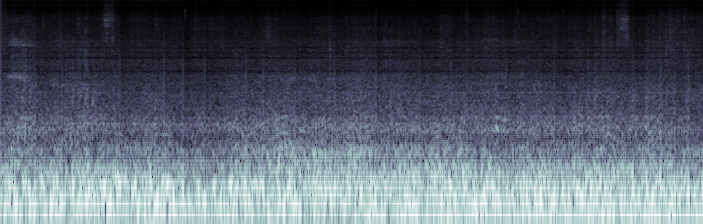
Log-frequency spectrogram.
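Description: A vehicle's engine rumbles steadily from inside as it drives along a road.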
